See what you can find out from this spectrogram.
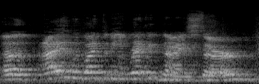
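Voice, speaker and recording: A man's voice: extremely high pitch, lively intonation, normal speed, pushed and bright, full character voice. A man playing an eager, meek junior lodge member, hesitant and deferential, in a comic radio play. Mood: meek, earnest. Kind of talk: comic radio theatre acting. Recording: echoey hall, distant mic, noisy.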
